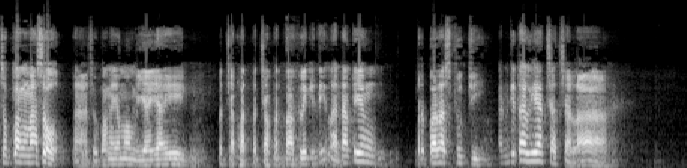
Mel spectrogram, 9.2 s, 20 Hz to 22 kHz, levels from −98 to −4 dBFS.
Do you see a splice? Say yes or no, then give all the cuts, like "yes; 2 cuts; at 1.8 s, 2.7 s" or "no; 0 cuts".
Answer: yes; 1 cut; at 6.8 s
